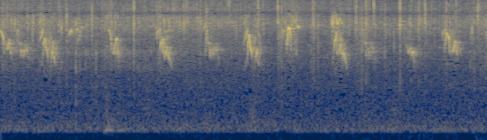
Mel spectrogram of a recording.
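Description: A small bird calling over and over: short, high notes that each sweep downward, about two a second.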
